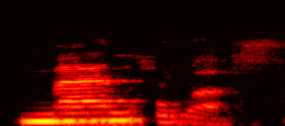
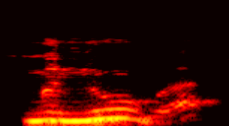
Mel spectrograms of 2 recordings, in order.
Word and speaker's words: maneuver: And there was an unusual word, she pronounced it unusually also. She said man over. And I was really interested. The actual pronunciation is maneuver.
